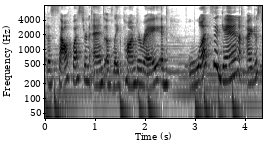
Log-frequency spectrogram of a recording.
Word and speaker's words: Pend Oreille: North Idaho is hard does does this word look like how it should sound no it doesn't other examp Les cutney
